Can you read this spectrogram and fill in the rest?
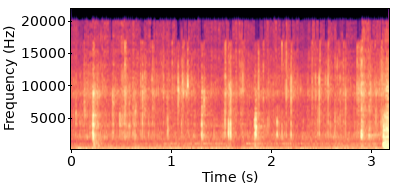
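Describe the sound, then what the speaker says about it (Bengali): Fish sizzling as it fries in hot oil in a pan for a curry, a steady close crackle with a few sharper spits and stirring scrapes, no talk. "একদম মাছ তেলের পরে দিয়ে দিচ্ছি"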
